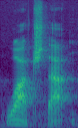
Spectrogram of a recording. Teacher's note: I'm kind of going right from my CH sound to my voice TH sound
